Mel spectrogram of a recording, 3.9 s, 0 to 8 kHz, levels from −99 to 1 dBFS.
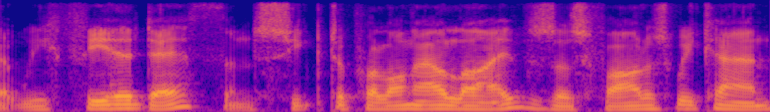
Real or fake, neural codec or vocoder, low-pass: fake; vocoder, 22.05 kHz, 80 mel bands, WaveNeXt; 7.2 kHz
